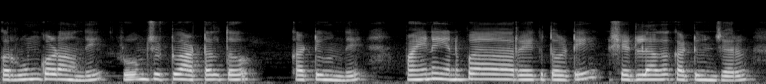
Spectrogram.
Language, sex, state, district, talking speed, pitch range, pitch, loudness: Telugu, female, Telangana, Hyderabad, 115 wpm, 215-235 Hz, 225 Hz, -13 LUFS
